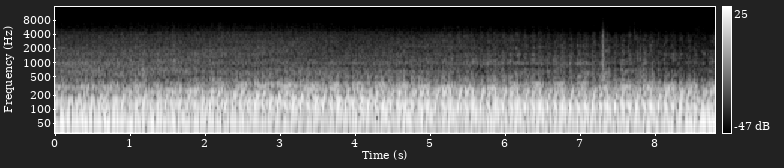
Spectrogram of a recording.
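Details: Ford F150 on Multitune, Ghost Cam lobe idle in tune slot 2, heard from outside: a deep, choppy idle with an uneven loping pulse about three times a second, running steady; lopey cam-style idle tune.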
